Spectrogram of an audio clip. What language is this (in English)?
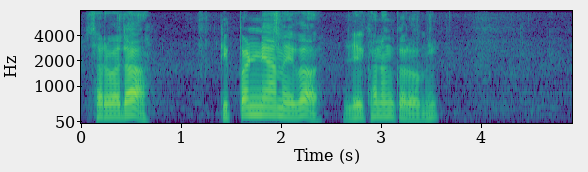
Sanskrit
